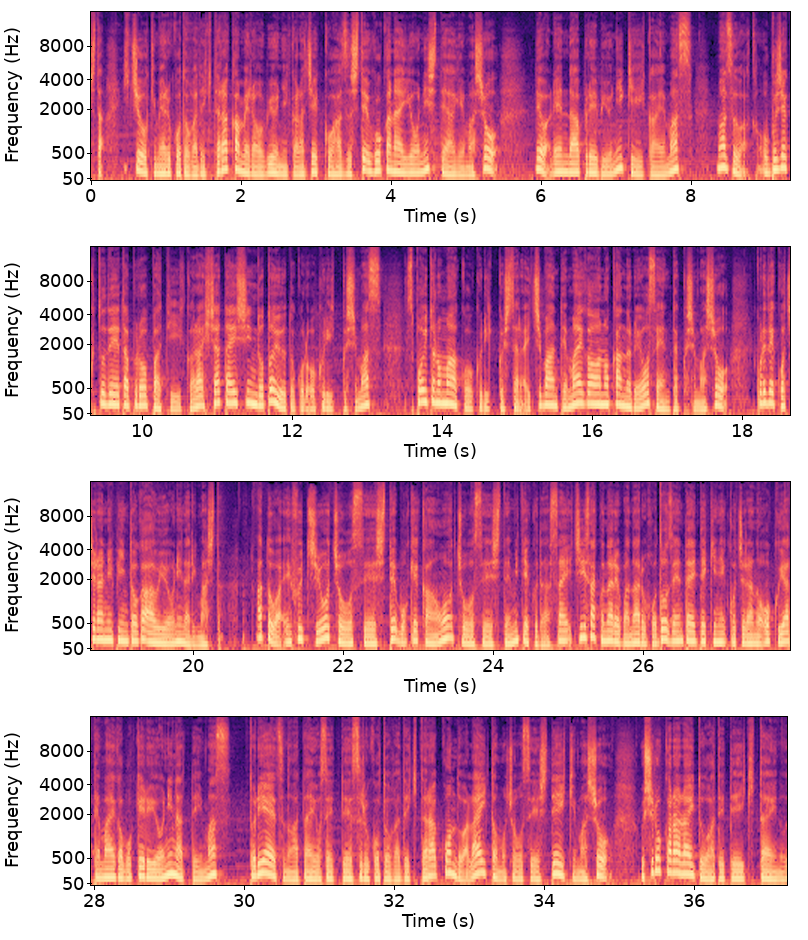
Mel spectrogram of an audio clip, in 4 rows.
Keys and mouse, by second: 1.6 click, 5.5-8.5 drag, 12.1 click, 13.6 click, 22.3-24.6 drag, 31.8-32.2 middle drag, 33.6 click, 34.6 KP_7, 36.2 g.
